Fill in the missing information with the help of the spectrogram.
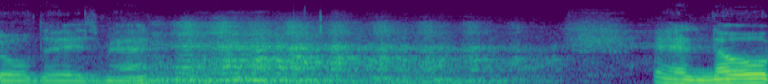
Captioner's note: laughter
